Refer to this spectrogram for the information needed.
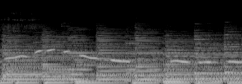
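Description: Someone whistles a short, sliding tune over a full instrumental backing with steady bass notes, the whistle clear and prominent through the whole stretch.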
